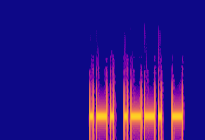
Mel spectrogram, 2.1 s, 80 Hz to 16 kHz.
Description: Morse code, heard as a keyed tone, about 34 wpm, 700 Hz. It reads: RPT
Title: Abbreviations Repeated 3x - 35wpm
